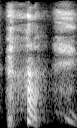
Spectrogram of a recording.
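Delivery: a short high burst of toad laughter; hysterical toad laugh. Acted. Giant toad laughing at Naruto, a hammed-up hysterical laugh. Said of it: "starts to laugh hysterically".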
